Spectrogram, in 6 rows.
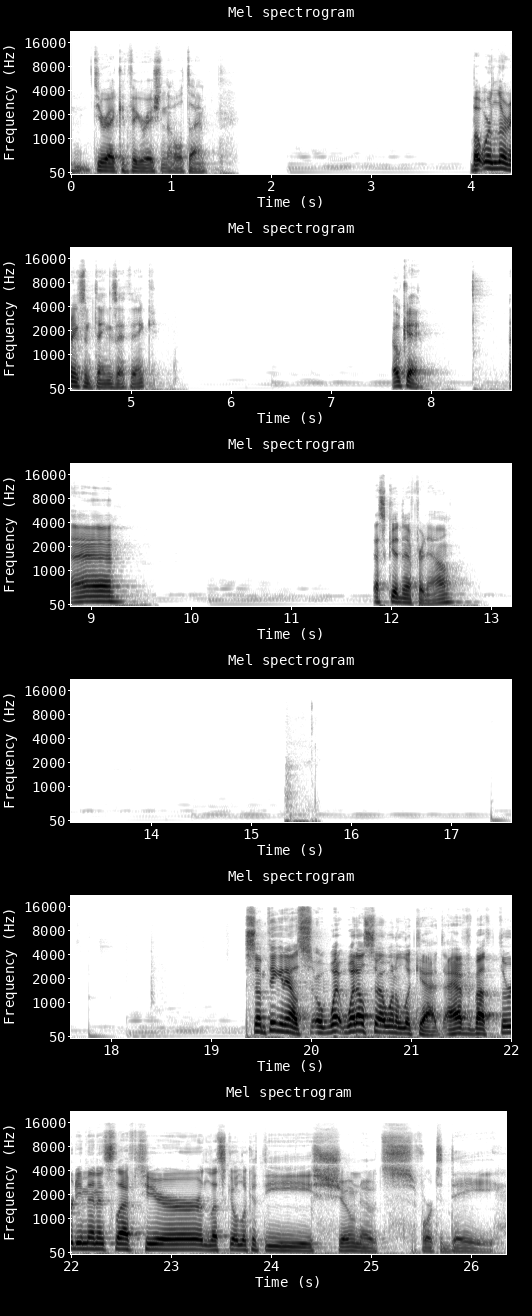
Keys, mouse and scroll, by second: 1.7 ctrl+n, 4.1 ctrl+s, 4.3 ctrl+n, 6.7 ctrl+p, 10.0 ctrl+s, 10.7 ctrl+p, 11.4 ctrl+n, 13.6 ctrl+p, 14.0 ctrl+s, 23.2 ctrl+g, 23.4 ctrl+s, 24.8 g, 25.6 ctrl+n.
